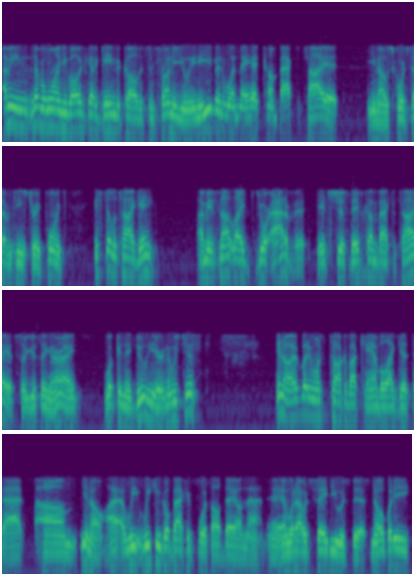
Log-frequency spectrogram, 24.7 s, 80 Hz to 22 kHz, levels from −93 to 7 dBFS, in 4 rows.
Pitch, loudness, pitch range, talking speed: 110 Hz, -29 LUFS, 100-125 Hz, 255 wpm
